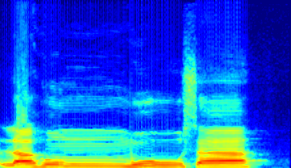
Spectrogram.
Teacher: We're reading the first mim, the mim sakin, we're going to read it with ghunna.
